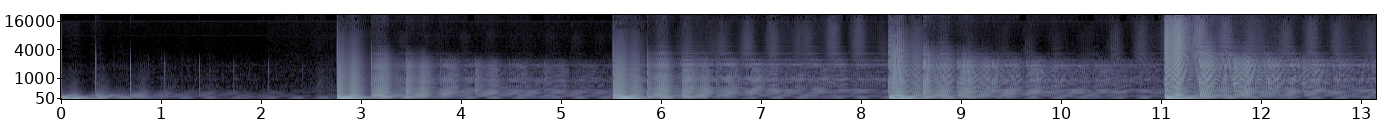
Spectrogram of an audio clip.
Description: Music Tension Pulse Low Tempo; Battlefield 3

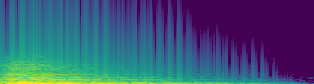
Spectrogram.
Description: Panorama Popup Reveal

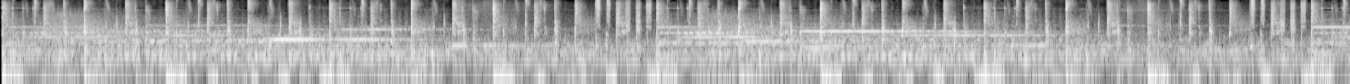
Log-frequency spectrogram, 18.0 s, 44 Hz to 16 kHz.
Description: sci-fi theme loop; Technolites Episode 1

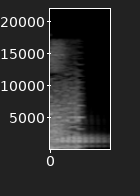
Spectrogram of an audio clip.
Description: Drone tv fx Hit

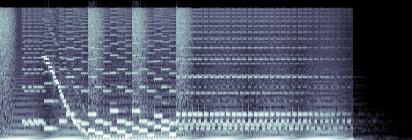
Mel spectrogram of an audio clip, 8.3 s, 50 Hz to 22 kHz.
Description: Result 8bit

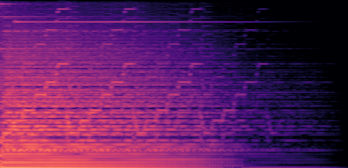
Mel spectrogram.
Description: Jingle Course Clear!; AR Games

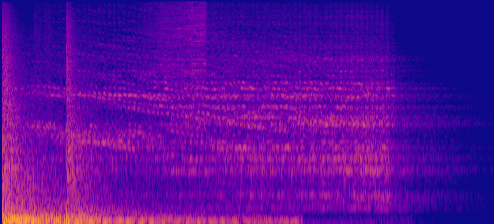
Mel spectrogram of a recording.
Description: Stinger, soundtrack

